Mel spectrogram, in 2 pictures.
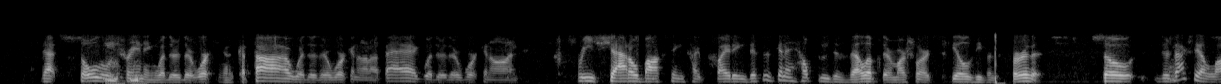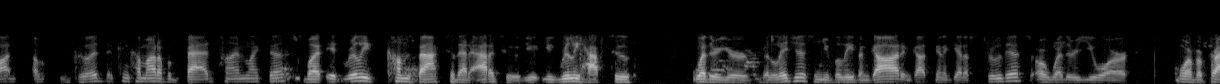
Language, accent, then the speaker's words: English; Hawaii, United States; also born or lived in New York City, New York; I was born in the New York City area, but I moved to Hawaii when I was a boy. I grew up there.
